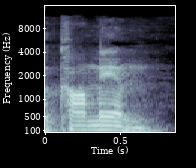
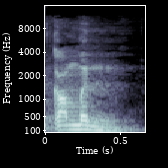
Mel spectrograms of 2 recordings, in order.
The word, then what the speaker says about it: comment: Nó đọc là comment. Comment, âm e, không phải common, yeah, cũng không phải common nữa. Comment, comment.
